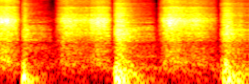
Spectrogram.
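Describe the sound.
A voice imitates heavy, angry breathing: several forceful, noisy in-and-out breaths in a steady rhythm, fairly loud, with no talking.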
